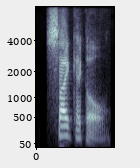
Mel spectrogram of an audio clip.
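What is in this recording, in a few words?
"psychical", American English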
